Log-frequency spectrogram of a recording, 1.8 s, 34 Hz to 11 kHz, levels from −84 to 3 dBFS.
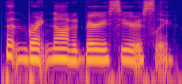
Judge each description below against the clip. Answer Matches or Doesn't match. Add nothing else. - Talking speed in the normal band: Matches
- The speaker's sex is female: Matches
